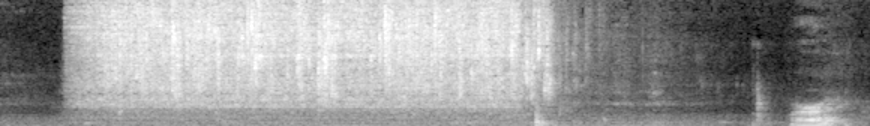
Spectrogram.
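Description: Water runs steadily from a sink tap for rinsing after a shave with a Gillette safety razor, a constant close hiss that cuts off abruptly, followed by a brief splash and dribble.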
